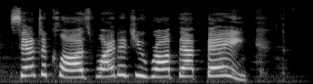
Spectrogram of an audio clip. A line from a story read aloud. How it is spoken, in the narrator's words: a little boy called out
